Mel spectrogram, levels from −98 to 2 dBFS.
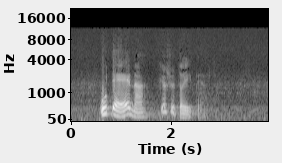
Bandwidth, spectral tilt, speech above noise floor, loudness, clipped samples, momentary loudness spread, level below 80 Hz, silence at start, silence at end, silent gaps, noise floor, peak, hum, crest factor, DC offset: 11.5 kHz; -7.5 dB/octave; 28 dB; -18 LUFS; under 0.1%; 22 LU; -52 dBFS; 0.55 s; 1.25 s; none; -45 dBFS; -2 dBFS; none; 18 dB; under 0.1%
